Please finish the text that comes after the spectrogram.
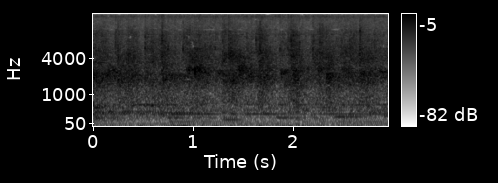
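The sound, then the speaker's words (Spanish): An audience applauding for Christ, a dense, steady wash of many hands clapping at once that holds an even loudness throughout, with no voices standing out above it. “Dale un aplauso grande a Cristo.”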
